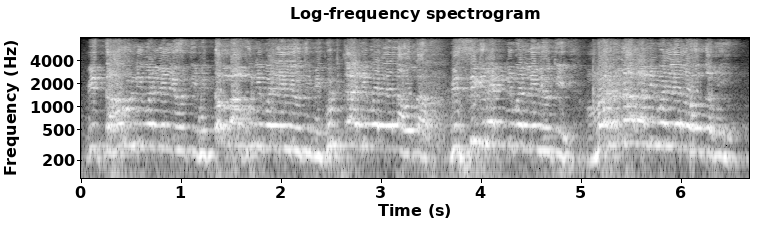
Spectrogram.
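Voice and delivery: sustained declaiming sermon delivery; impassioned preaching. Acted. Preacher testifying about choosing Jesus over death, impassioned preaching. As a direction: testify in driven, ringing phrases.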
